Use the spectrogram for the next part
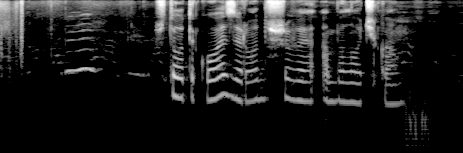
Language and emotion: Russian, neutral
